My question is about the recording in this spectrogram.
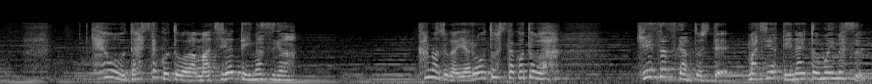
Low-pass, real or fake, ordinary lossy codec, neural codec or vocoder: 7.2 kHz; real; none; none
